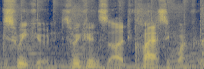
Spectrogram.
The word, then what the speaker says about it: Suicune: for a long time I pronounced it as Suicine. Even though that's adding another I that shouldn't be there.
